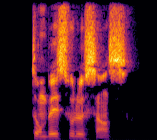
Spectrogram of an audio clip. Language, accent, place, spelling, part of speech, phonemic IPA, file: French, France, Lyon, tomber sous le sens, verb, /tɔ̃.be su l(ə) sɑ̃s/, LL-Q150 (fra)-tomber sous le sens.wav
- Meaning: to stand to reason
